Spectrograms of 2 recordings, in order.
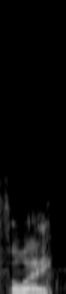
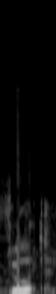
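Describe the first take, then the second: First: The final T is silent, French style. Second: The final T is pronounced clearly. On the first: The speaker calls it wrong. "everybody thinks it's French" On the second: The speaker calls it right. "fillet with a hard T, like a Brits"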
